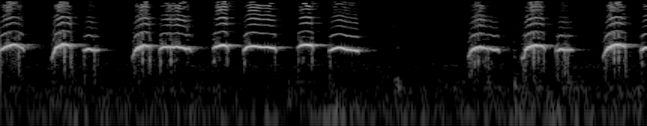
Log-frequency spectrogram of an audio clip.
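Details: Cockatiel whistling a medley of familiar tunes; a rhythmic phrase of bright whistled notes, a brief pause, then the phrase starts again with rising whistles.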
